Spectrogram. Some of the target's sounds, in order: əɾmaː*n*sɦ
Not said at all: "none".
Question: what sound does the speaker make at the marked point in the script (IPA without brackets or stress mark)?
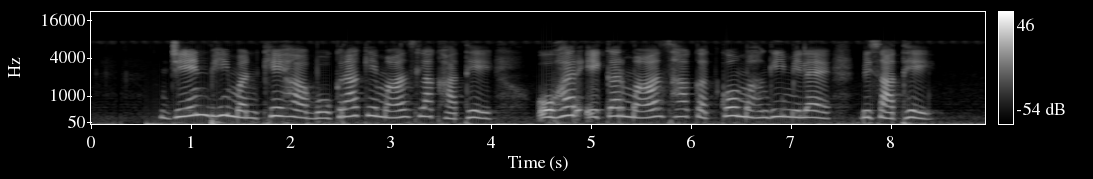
n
